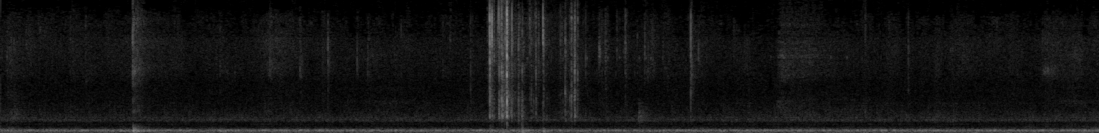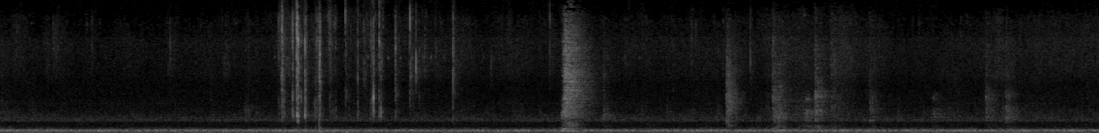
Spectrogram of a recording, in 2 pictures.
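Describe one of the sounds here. Plastic puzzle cube layers click and clack as they are turned quickly by hand.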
